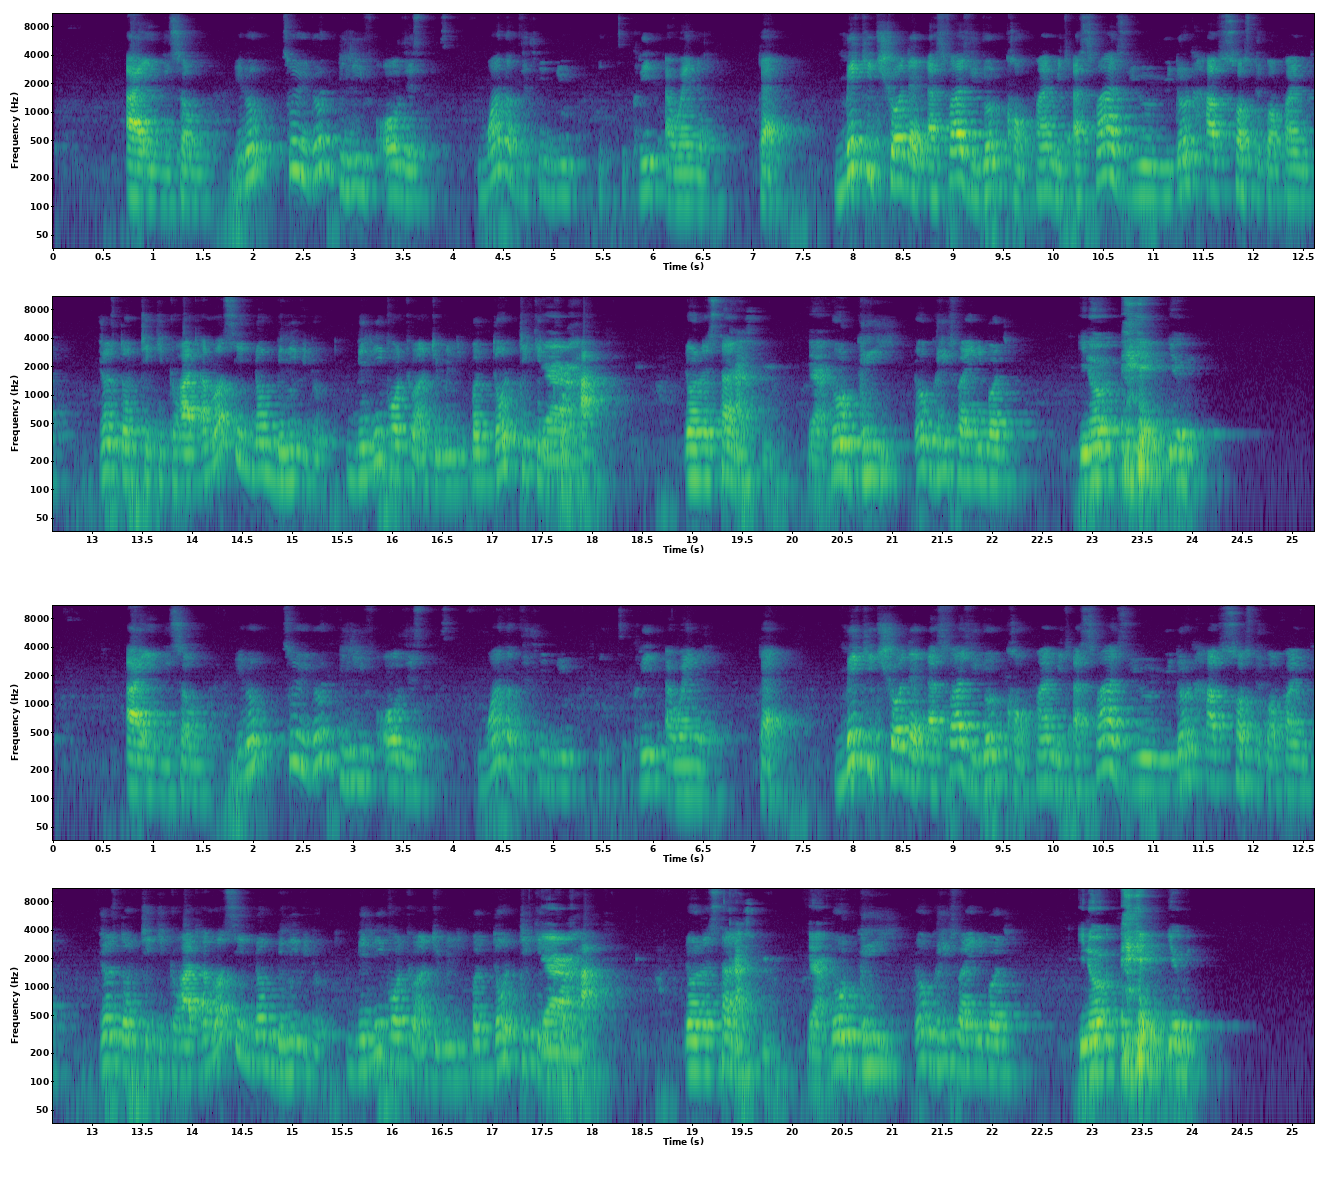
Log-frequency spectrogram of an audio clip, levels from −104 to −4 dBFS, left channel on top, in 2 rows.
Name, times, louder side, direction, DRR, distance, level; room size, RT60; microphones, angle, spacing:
voice 1, 0.7-1.5 1.8-2.0 2.3-3.6 4.2-5.2 5.9-6.6 7.1-7.2 7.8-12.5 13.1-18.0 18.9-19.5 20.4-22.2, left 1 dB, 30° left, 0.6 m, -31 dB
voice 2, 17.5-17.9 19.4-19.8 20.1-20.4 22.9-24.0, right 2 dB, 55° right, 0.7 m, -28 dB
5.0 x 3.1 x 2.6 m
head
